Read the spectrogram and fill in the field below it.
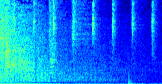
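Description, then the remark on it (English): Heavy knocking at a door, a series of dull thuds in a steady rhythm over a low, rumbling background, with no voices. “And welcome to the land of the thoughts, where that knock at the door means you're listening to Socially Thoughtful Bitches.”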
